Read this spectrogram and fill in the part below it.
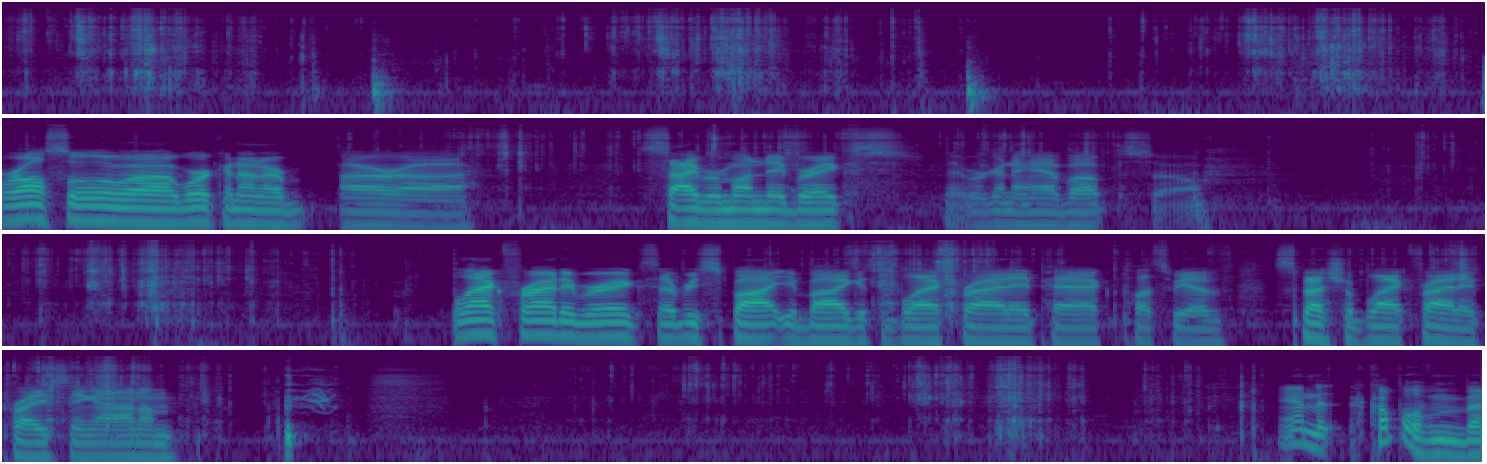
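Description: Foil wrappers crinkle and tear as they are pulled open.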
